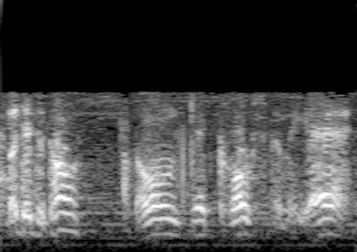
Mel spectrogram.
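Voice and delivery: high, halting fearful plea; fearful warning. Acted. Prisoner keeping the detective away, fearful warning. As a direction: back away in panic, voice climbing.

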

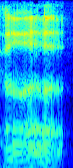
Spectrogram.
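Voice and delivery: whispered breathy moan; barely voiced sleep groan; faint moan.

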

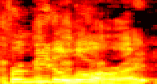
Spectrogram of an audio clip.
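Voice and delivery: ordinary talk

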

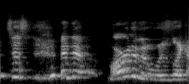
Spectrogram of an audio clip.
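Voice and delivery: loud laughter on the words; still laughing. Real, not acted. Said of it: "still laughing".

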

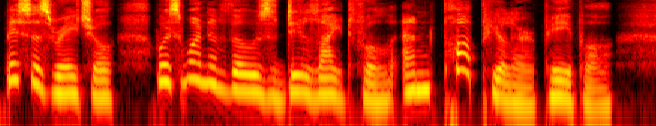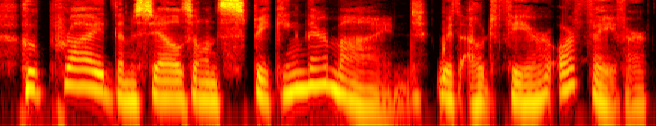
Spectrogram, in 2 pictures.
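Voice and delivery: plain reading voice

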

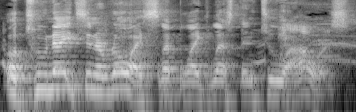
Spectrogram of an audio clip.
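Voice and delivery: laughing as his host confirms he slept badly. Real, not acted. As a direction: laugh out the confession of sleeping badly. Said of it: "your sleep sucked".

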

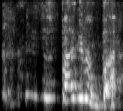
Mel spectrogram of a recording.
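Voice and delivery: high, slow, near tears from the heat; strained teary voice. Real, not acted. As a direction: choke it out, eyes streaming. Crying from chili heat.

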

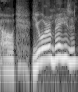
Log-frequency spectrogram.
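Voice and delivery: light sing-song take on the singer's voice; a hint of crooner in the compliment. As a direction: lilt it like he's half singing. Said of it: "I like how he says that like he sings".

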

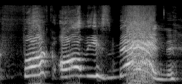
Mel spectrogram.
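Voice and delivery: high, loud, drawn-out outburst; exasperated shout. Acted. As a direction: shout it slowly in comic fury. Exasperated outburst at the film's men.

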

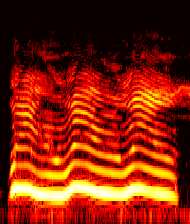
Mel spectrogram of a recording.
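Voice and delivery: high loud whistle; whistling sound effect. Retold or imitated. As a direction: squeal like a kettle. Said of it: "my impression of a teapot".

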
